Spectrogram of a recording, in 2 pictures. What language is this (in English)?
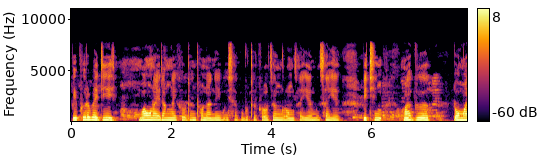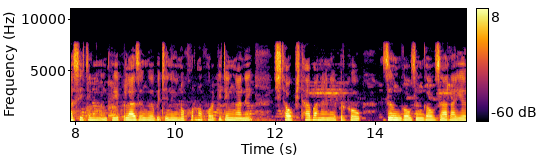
Bodo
